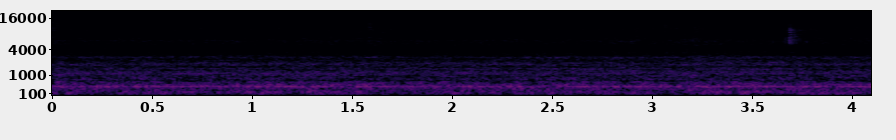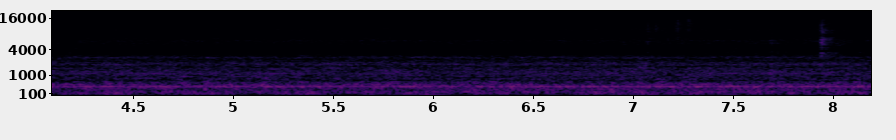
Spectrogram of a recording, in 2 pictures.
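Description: Faint steady hiss of small-room tone with a low steady hum, broken by two or three faint ticks.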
